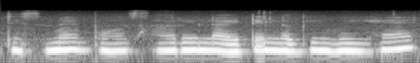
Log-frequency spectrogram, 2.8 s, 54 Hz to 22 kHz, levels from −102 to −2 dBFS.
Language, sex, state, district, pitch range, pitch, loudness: Hindi, male, Delhi, New Delhi, 180-190 Hz, 185 Hz, -13 LUFS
